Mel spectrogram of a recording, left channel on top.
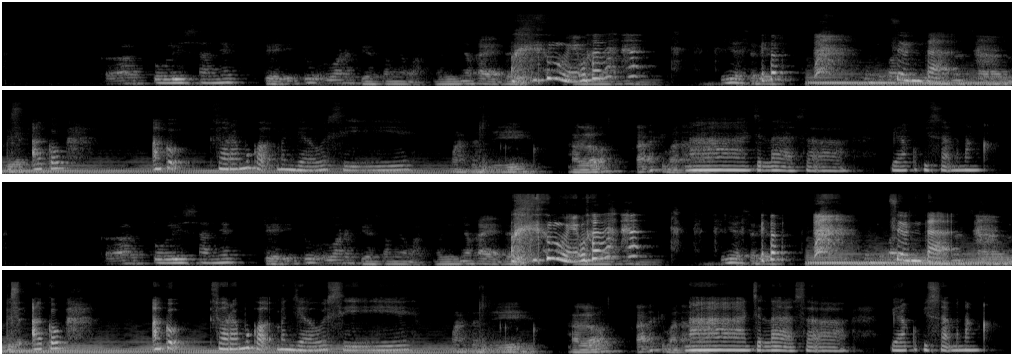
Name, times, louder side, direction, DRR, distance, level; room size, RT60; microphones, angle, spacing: voice 1, 1.0-2.3 2.6-5.2 5.7-6.5 7.2-7.7 8.6-10.6 14.6-15.4 15.8-17.2, equal, 25° right, 0 dB, 3.6 m, -35 dB
voice 2, 5.1-6.4 6.7-6.8 7.7-7.8 8.1-8.5 8.9-11.0 11.6-11.9 12.2-14.2 16.9-19.9, right 3 dB, 90° right, 11 dB, 0.8 m, -27 dB
sound 1, 8.0-15.4, right 3 dB, 60° right, 0.8 m, -35 dB
10.5 x 6.0 x 6.4 m, 0.40 s
head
